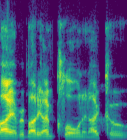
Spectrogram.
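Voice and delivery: voice deliberately dropped low, deep. Introducing a character to everybody, in a deliberately deepened voice. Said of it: "I deepen my voice like this as well".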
